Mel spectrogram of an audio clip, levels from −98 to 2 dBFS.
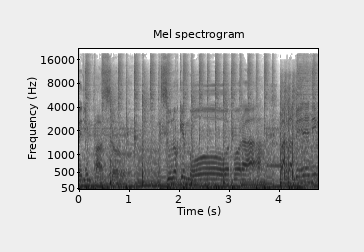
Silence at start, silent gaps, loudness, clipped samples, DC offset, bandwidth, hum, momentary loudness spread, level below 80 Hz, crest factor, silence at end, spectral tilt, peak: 0 s; none; -14 LUFS; under 0.1%; under 0.1%; 19.5 kHz; none; 2 LU; -20 dBFS; 12 dB; 0 s; -5 dB/octave; 0 dBFS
